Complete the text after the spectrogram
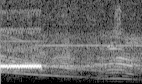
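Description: An umpire's whistle blows a short sharp blast.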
